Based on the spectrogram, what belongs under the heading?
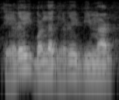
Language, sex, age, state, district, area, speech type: Nepali, male, 60+, West Bengal, Kalimpong, rural, spontaneous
